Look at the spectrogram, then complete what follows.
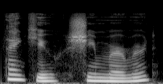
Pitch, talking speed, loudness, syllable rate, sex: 170 Hz, 145 wpm, -15 LUFS, 4.0 syllables/s, female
